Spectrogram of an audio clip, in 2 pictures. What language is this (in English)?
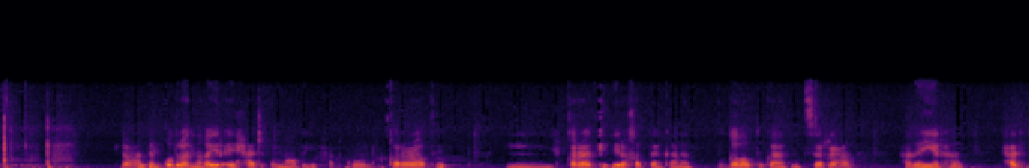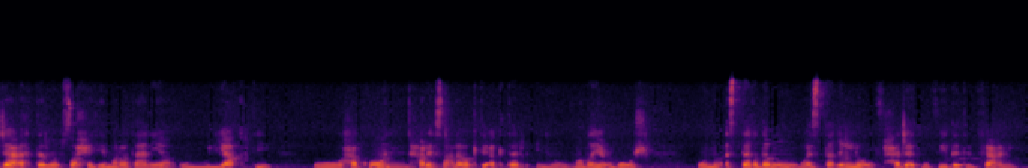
Saidi Arabic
